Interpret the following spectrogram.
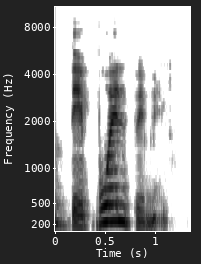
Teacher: Lleva el acento en vuel, va tildada.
